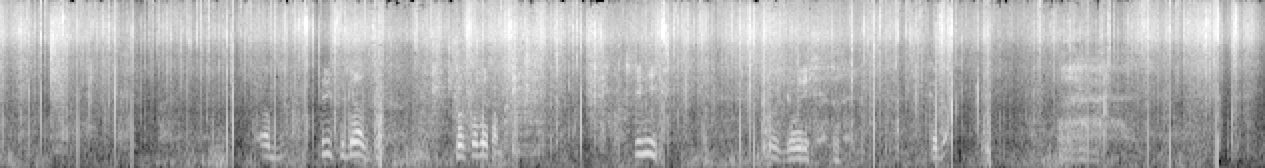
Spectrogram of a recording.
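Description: A brush fire crackles and pops in dry leaves.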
